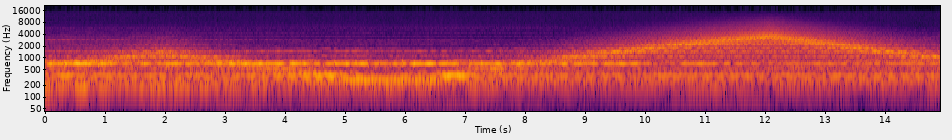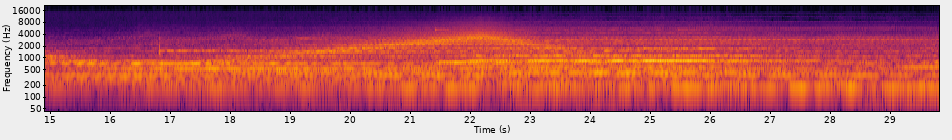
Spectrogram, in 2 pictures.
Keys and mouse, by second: 0.6-2.1 drag, 3.0 click, 4.5 click, 8.7 typing, 9.5 click, 9.9 click, 10.3 typing, 10.7 click, 11.2 click, 11.5 typing, 12.2 click, 12.7 click, 13.1 g, 13.7 click, 14.0-15.5 drag, 14.8 g, 16.0 click, 16.7 g, 17.1 click, 17.6 click, 18.0 g, 19.0 click, 22.2 click, 22.5 g, 23.8 click, 25.5 click, 26.5 typing, 27.3-29.0 alt+shift+drag, 29.1 shift+click.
